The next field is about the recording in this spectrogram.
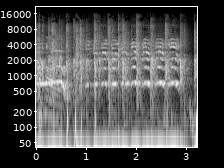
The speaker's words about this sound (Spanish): Porque tenemos un invitado especial. Fuerte aplauso para Esteban Ruiz.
